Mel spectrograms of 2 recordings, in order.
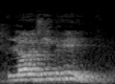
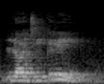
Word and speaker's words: logically: अगर ए के बाद डबल एल वाई आए तो ए साइलेंट होता है। जैसे म्यूजिकली, MUSICALLY, म्यूजिकली। म्यूजिकली नहीं बोलेंगे इसको, म्यूजिकली। लॉजिकली, LOGICALLY, लॉजिकली।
